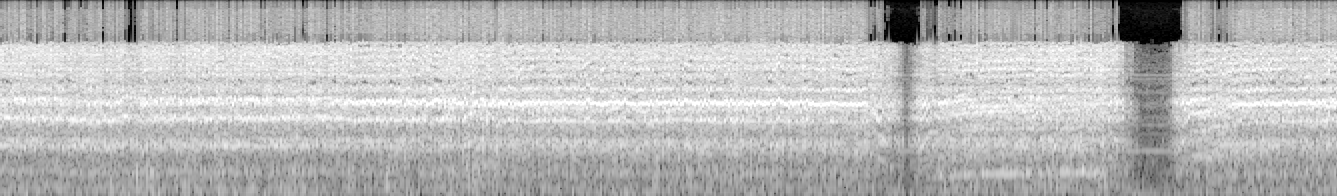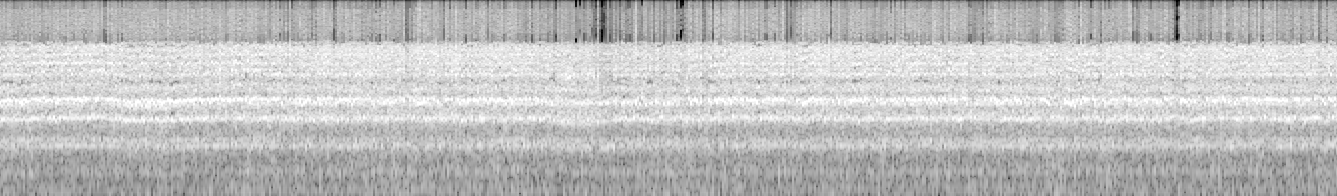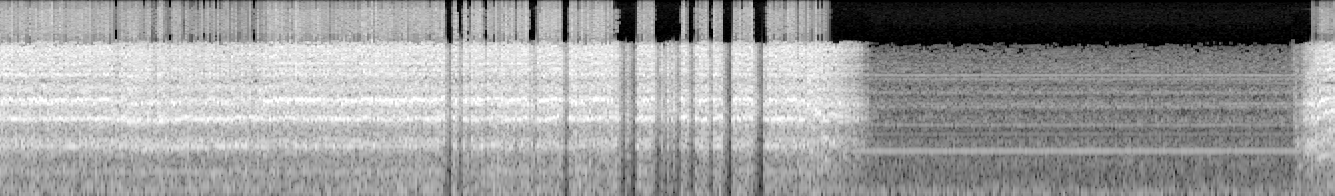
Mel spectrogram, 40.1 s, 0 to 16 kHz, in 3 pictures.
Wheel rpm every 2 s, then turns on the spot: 230, 230, 200, 210, 140, 140, 190, 220, 230, 230, 230, 230, 230, 240, 230, 230, 230, 90, 0, 30.
none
